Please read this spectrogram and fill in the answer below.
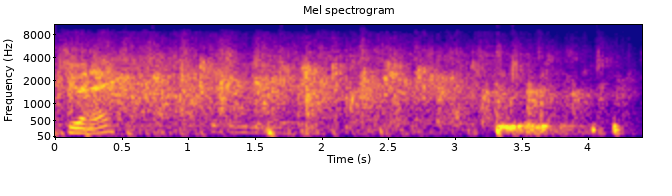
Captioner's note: audience applauding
